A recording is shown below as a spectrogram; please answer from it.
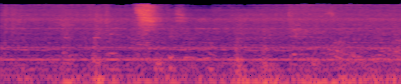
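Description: Hankyu Kobe Line electric train running, heard inside the carriage: a steady low rumble of wheels on the track that grows louder about a second in, with a steady hum, light clicks and a brief hiss about a second and a half in.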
